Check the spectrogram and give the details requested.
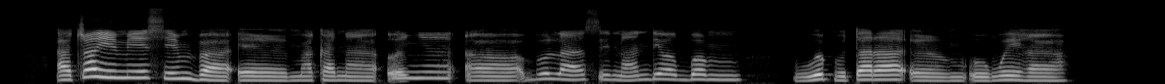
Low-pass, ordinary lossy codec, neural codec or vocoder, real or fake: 14.4 kHz; AAC, 64 kbps; autoencoder, 48 kHz, 32 numbers a frame, DAC-VAE, trained on Japanese speech; fake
